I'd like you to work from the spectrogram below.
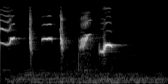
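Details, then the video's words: Greater green leafbird in emotional song with imitated fills from other songbirds; a brief burst of clear high whistles and sharp slurred notes, ending in a falling whistle. "BURUNG CUCAK IJO GACOR EMOSI NGENTROK BONGKAR ISIAN , Murai, Poksay, Cililin, Kapas tembak, Kenari"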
